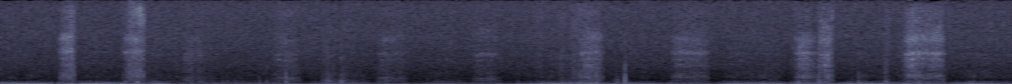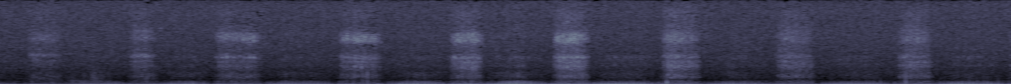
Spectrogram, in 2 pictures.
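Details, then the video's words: Domestic cat purring steadily and deep, a continuous low rumble with soft breathy rises roughly every second as the cat inhales and exhales; calm, relaxing recording with no other sounds. "Soothing Cat Purr Sound Effect"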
